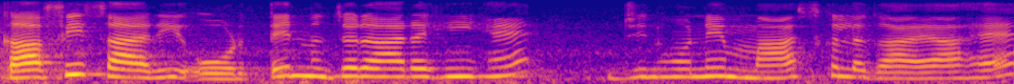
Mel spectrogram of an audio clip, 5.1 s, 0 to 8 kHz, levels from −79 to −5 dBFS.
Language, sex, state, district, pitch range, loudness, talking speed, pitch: Hindi, female, Haryana, Charkhi Dadri, 230-285 Hz, -18 LUFS, 130 wpm, 270 Hz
